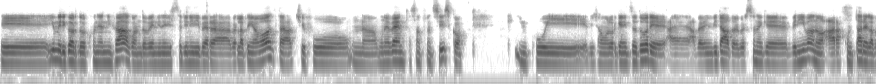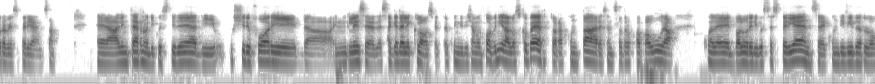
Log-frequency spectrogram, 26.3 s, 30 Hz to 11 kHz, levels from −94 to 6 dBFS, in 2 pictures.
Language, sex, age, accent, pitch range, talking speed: Italian, male, 20-39, native, 130-145 Hz, 170 wpm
